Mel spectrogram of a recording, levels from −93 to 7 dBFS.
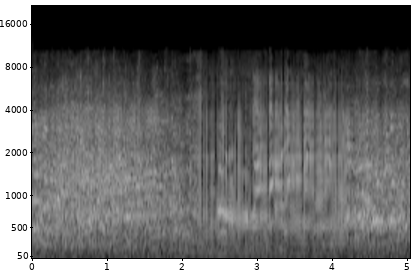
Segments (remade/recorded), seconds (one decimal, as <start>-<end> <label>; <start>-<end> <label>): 0.0-2.2 recorded; 2.2-4.2 remade; 4.2-5.0 recorded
